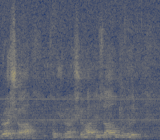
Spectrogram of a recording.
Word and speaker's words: Russia: of Soviet Socialist Republics, then don't make the final A of that R, because you will be pronouncing a word that, say Russia, not Russia, because Russia is our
